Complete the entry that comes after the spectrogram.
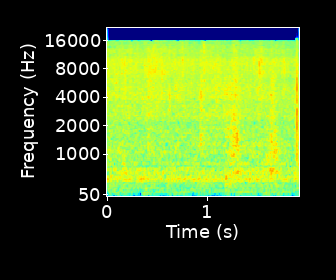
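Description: Pilau masala spice frying in hot oil with browning onions, a dense steady sizzle and crackle throughout, close and continuous, with a faint clink near the end.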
